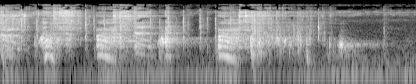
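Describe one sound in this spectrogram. Heavy blows thud against a body in a scuffle.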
